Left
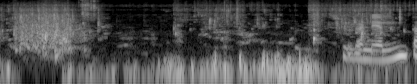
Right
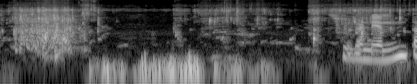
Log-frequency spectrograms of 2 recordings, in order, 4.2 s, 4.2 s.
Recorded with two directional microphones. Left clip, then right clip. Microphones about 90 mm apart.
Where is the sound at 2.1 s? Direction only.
55° right (ahead or behind).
